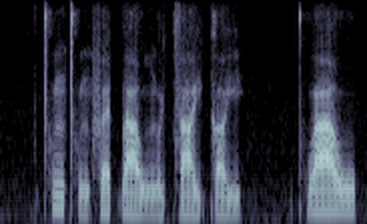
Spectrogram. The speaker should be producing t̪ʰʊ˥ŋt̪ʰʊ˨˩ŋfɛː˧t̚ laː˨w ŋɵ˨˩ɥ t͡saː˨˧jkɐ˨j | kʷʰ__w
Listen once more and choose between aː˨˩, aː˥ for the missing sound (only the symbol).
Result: aː˥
